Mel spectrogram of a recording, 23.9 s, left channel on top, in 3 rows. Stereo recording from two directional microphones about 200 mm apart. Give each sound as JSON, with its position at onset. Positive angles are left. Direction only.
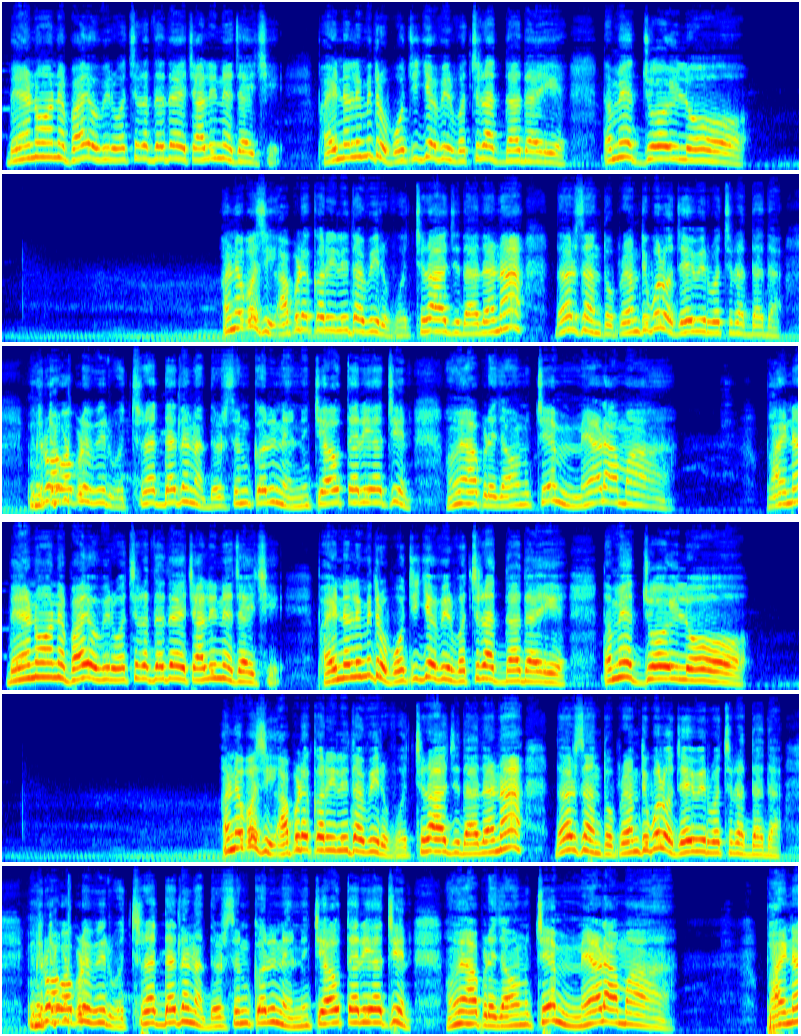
{"t": 0.0, "sound": "a woman's voice", "side_deg": -30}
{"t": 10.2, "sound": "a woman's voice", "side_deg": -35}
{"t": 23.4, "sound": "a sound", "side_deg": -45}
